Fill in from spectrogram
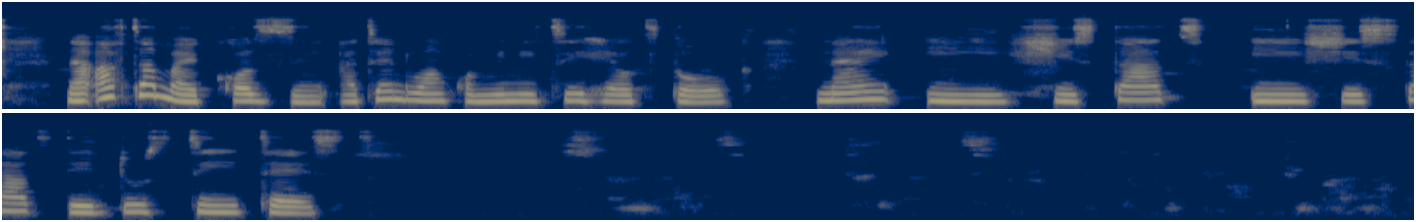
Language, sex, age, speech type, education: Nigerian Pidgin, female, 15-29, spontaneous, tertiary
